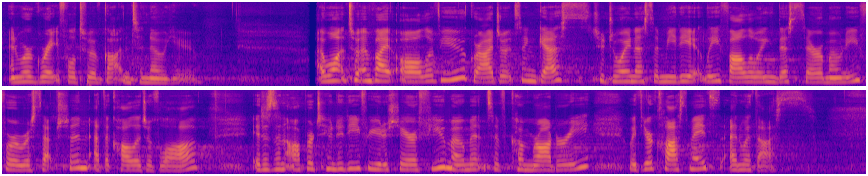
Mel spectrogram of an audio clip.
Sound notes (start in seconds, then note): none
